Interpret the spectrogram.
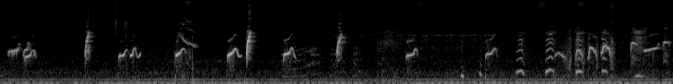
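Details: A domestic turkey gives a run of short, rising chirps and yelps, several a second and some wavering, a new noise made when its sibling got more attention, seeking attention, with a low steady hum behind.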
